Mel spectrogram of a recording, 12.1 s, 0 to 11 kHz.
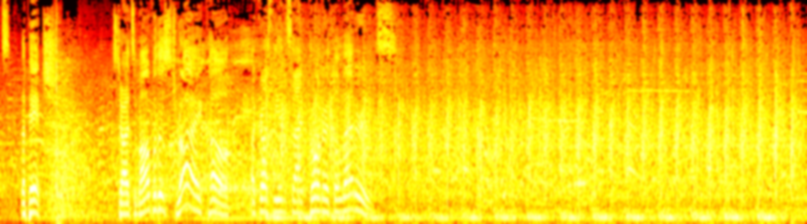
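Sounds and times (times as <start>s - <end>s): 
large baseball stadium crowd in Dayton roaring: 0.0s - 12.0s
speech: 0.3s - 5.8s
rhythmic clapping or chanting of baseball stadium crowd: 4.2s - 12.0s.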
